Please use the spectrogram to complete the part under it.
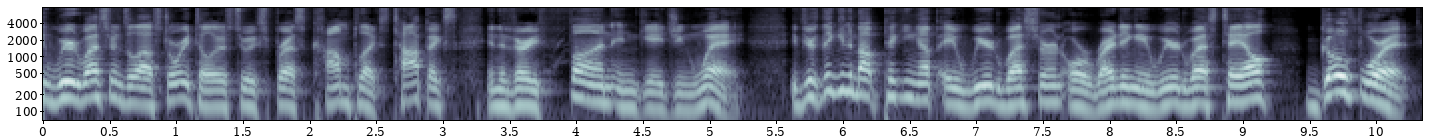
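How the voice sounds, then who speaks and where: A man in his thirties, a writer hosting his channel, giving a scripted explainer in an energetic way, talking into a desk microphone in a small home studio. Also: mid-range voice. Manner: energetic, gestures a lot with both hands. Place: small home studio room with framed posters. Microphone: desk microphone on a stand in front of him.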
